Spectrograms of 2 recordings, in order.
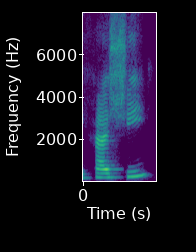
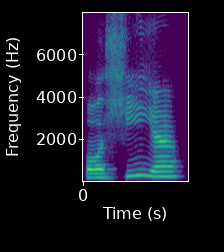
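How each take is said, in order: First: Said in the usual way. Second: "खाशिया" with a heavy throaty kha. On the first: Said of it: "मैं ऐसे नहीं पढ़ूंगी". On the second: Shown as a demonstration. Teacher giving the correct heavy reading. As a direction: raise the back of the tongue on "खाशिया". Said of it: "तो मैं पढ़ूंगी खा".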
